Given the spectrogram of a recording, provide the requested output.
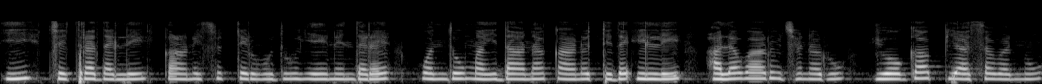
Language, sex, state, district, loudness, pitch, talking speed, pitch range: Kannada, female, Karnataka, Raichur, -17 LUFS, 250 Hz, 65 wpm, 245-260 Hz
